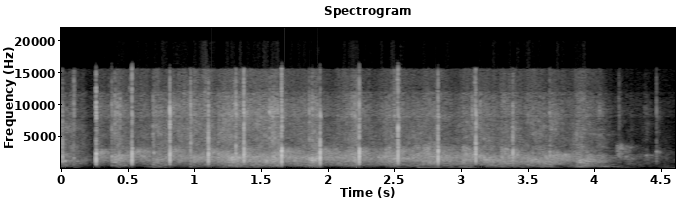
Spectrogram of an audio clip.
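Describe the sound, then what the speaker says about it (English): An audience at an AI, security and ethics conference applauds, a moderate roomful of clapping with several sharp individual claps standing out, tapering off toward the end. "Please join me in giving a round of applause for our speakers."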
